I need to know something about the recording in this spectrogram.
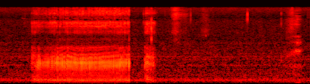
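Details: Chihuahua snoring while snuggled asleep in a jacket: one long buzzing, fluttering snore, then quieter breathing.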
